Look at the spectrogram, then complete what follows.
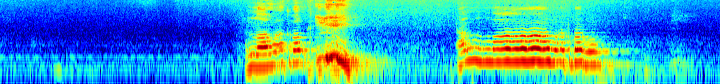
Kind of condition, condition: setting, large echoing room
